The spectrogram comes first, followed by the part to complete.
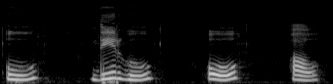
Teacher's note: जब भी आप इसका उच्चारण करेंगे ऊ, दीर्घ ऊ, ओ, औ, तो होंठ की जो आकृति है वो गोल हो जाएगी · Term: वृत्ताकार स्वर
